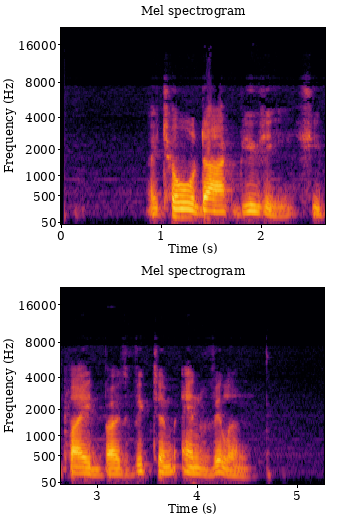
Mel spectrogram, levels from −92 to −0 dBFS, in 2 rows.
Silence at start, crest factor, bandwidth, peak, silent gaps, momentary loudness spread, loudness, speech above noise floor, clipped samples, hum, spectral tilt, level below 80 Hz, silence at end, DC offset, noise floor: 0.85 s; 18 dB; 7.8 kHz; -2 dBFS; none; 15 LU; -18 LUFS; 44 dB; under 0.1%; none; -6.5 dB/octave; -62 dBFS; 0.75 s; under 0.1%; -62 dBFS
